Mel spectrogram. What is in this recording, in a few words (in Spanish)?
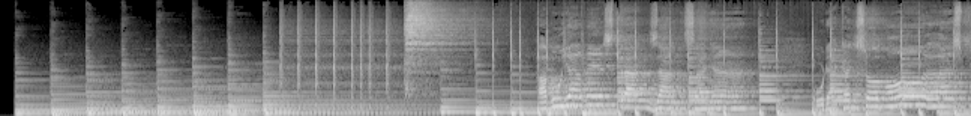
escala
